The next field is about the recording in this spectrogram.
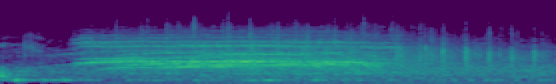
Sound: cheering and applause

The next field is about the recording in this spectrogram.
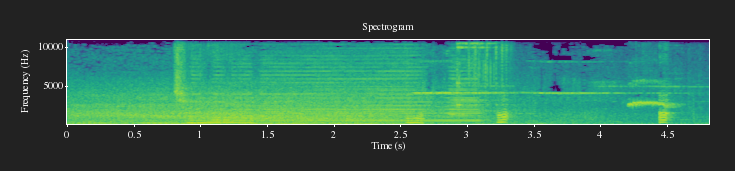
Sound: horn blares

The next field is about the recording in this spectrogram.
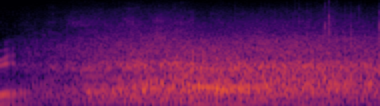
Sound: audience laughing

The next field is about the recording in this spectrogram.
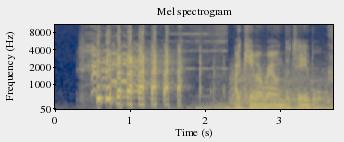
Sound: laughing

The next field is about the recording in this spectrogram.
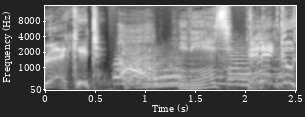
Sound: gasping

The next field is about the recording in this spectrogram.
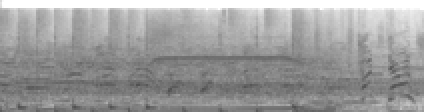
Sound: whistle blowing

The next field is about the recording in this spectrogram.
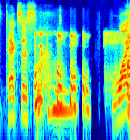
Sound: chuckles

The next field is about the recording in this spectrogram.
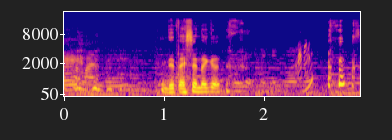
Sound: laughs

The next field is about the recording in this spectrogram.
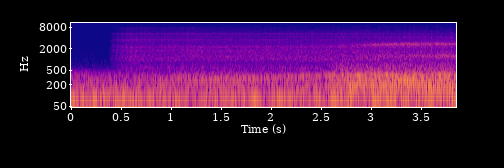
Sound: door Creaks

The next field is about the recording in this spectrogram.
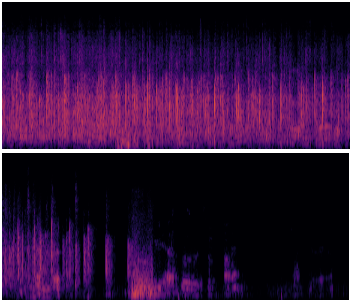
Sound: applause

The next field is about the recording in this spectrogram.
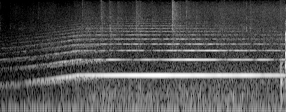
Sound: sirens going off

